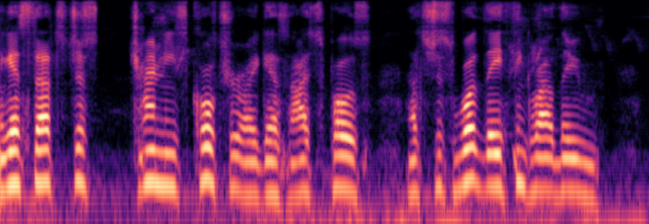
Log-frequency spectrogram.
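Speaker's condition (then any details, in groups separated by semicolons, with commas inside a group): Traumatic brain injury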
